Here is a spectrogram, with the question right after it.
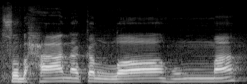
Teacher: لام کی چونکہ کھڑی زبر ہے اس کو لمبا کریں گے الف کے برابر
